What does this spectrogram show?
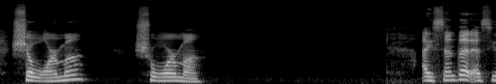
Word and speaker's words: shawarma: Sorry you saying schwarma English as there's a sound there's an a in there shawarma schwarma I sent that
